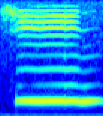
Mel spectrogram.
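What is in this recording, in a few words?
"zyun1", Cantonese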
